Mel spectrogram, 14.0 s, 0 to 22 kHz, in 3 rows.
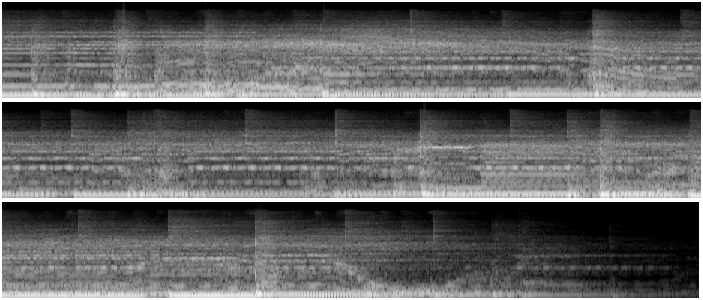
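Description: Rock music with guitar and drums playing through a Gradiente STR-1050 stereo receiver and its loudspeakers, fading out shortly before the end.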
